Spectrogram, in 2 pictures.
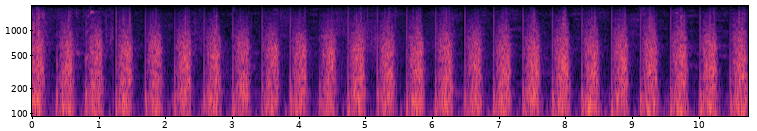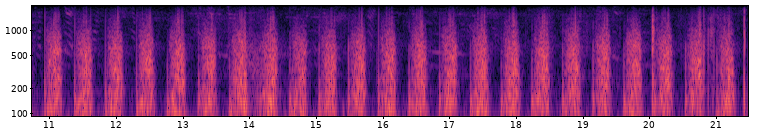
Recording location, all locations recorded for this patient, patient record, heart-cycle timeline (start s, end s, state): mitral valve (MV)
aortic valve (AV)+pulmonary valve (PV)+tricuspid valve (TV)+mitral valve (MV)
#Age: Child
#Sex: Female
#Height: 84.0 cm
#Weight: 10.8 kg
#Pregnancy status: False
#Murmur: Present
#Murmur locations: aortic valve (AV)+mitral valve (MV)+pulmonary valve (PV)+tricuspid valve (TV)
#Most audible location: pulmonary valve (PV)
#Systolic murmur timing: Holosystolic
#Systolic murmur shape: Plateau
#Systolic murmur grading: III/VI or higher
#Systolic murmur pitch: High
#Systolic murmur quality: Harsh
#Diastolic murmur timing: nan
#Diastolic murmur shape: nan
#Diastolic murmur grading: nan
#Diastolic murmur pitch: nan
#Diastolic murmur quality: nan
#Outcome: Abnormal
#Campaign: 2015 screening campaign
0.00	10.91	unannotated
10.91	10.98	S1
10.98	11.15	systole
11.15	11.20	S2
11.20	11.36	diastole
11.36	11.44	S1
11.44	11.62	systole
11.62	11.67	S2
11.67	11.82	diastole
11.82	11.89	S1
11.89	12.08	systole
12.08	12.13	S2
12.13	12.28	diastole
12.28	12.36	S1
12.36	12.55	systole
12.55	12.60	S2
12.60	12.75	diastole
12.75	12.82	S1
12.82	13.00	systole
13.00	13.07	S2
13.07	13.22	diastole
13.22	13.28	S1
13.28	13.47	systole
13.47	13.53	S2
13.53	13.68	diastole
13.68	13.77	S1
13.77	13.94	systole
13.94	13.99	S2
13.99	14.13	diastole
14.13	14.22	S1
14.22	14.38	systole
14.38	14.46	S2
14.46	14.58	diastole
14.58	14.67	S1
14.67	14.83	systole
14.83	14.89	S2
14.89	15.02	diastole
15.02	15.09	S1
15.09	15.28	systole
15.28	15.33	S2
15.33	15.46	diastole
15.46	15.53	S1
15.53	15.71	systole
15.71	15.77	S2
15.77	15.91	diastole
15.91	15.98	S1
15.98	16.16	systole
16.16	16.23	S2
16.23	16.37	diastole
16.37	16.43	S1
16.43	16.62	systole
16.62	16.68	S2
16.68	16.82	diastole
16.82	16.89	S1
16.89	21.49	unannotated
